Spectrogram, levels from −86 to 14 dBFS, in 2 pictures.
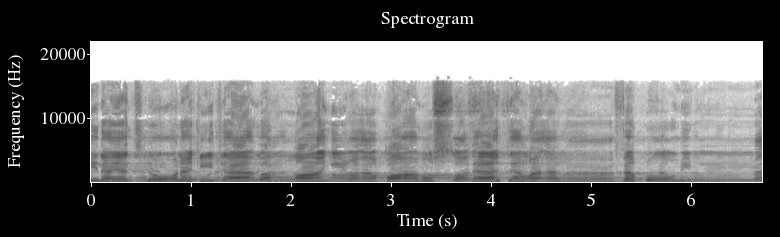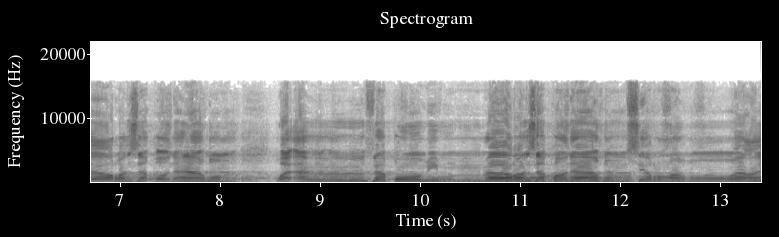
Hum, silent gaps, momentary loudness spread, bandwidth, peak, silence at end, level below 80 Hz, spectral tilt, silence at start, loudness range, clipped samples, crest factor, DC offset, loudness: none; none; 10 LU; 16.5 kHz; 0 dBFS; 0 s; -68 dBFS; -0.5 dB/octave; 0 s; 4 LU; under 0.1%; 18 dB; under 0.1%; -17 LUFS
